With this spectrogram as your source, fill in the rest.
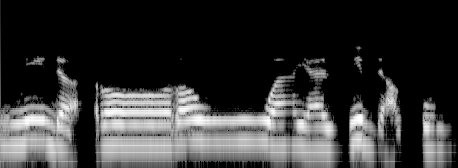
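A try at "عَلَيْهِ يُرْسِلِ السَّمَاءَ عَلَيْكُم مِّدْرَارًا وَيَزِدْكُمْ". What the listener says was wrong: Sudah bagus, tinggal kol-kolannya dilembutkan aja ya, jangan ditekan. Alaikum midororong wayazide gitu ya, wayazidekum. Wayazidekumnya sudah bagus, tinggal midororong. Ya, samakan ya.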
